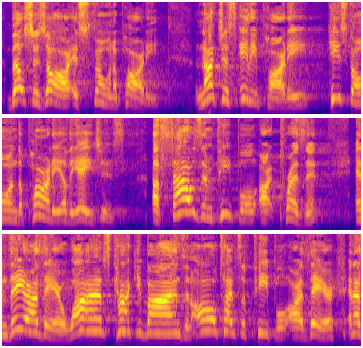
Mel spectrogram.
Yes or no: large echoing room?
yes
